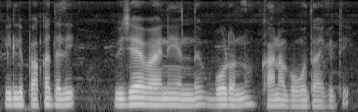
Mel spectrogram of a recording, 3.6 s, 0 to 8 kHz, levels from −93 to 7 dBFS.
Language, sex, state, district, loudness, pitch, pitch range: Kannada, male, Karnataka, Koppal, -19 LUFS, 125 Hz, 115-130 Hz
